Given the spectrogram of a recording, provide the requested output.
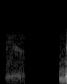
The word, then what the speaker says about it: bier: Okay, what is haram is to accompany the buyer. How do you pronounce it? Buyer or beer? – Beer. – Beer? Same thing as the drinks.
